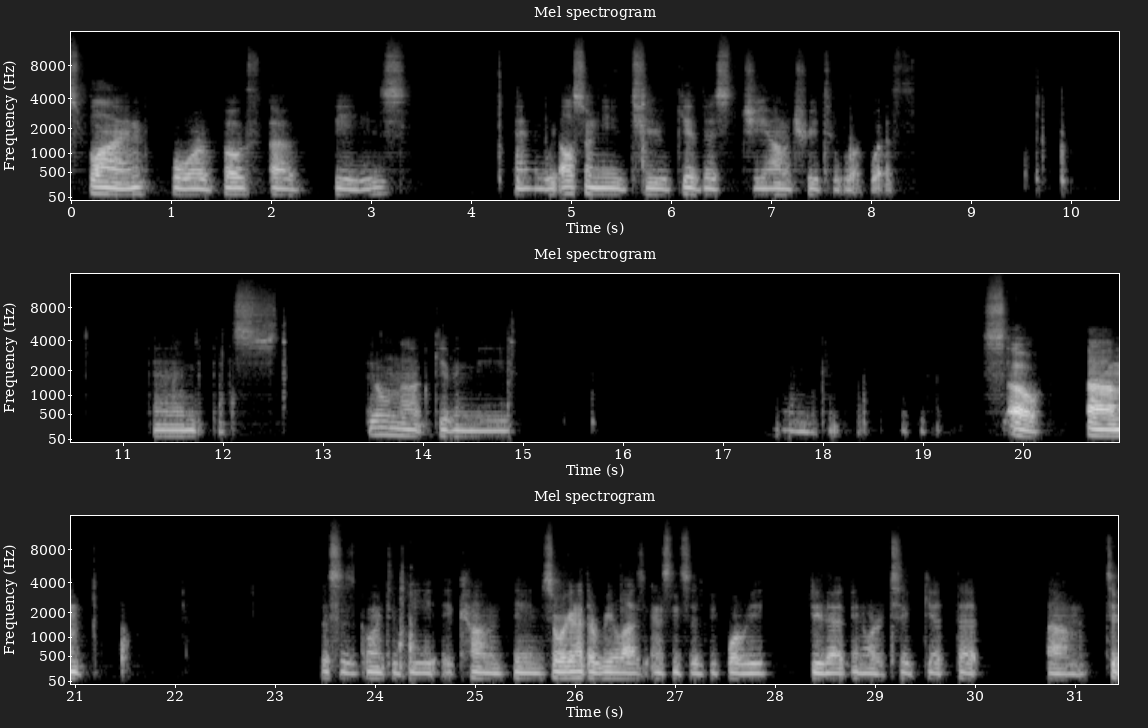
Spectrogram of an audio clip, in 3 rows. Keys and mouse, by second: 13.4 alt+shift+right click, 13.7 alt+shift+middle click, 13.9 alt+shift+right click, 14.1 alt+shift+middle click, 14.3-18.7 alt+shift+right drag, 18.7-21.3 middle drag, 21.3 F3, 30.9-31.4 right drag.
